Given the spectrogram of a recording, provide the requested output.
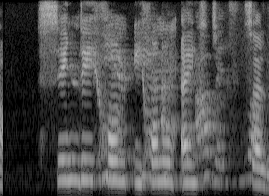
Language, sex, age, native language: Icelandic, male, 9, Icelandic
